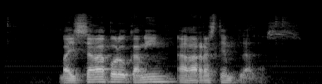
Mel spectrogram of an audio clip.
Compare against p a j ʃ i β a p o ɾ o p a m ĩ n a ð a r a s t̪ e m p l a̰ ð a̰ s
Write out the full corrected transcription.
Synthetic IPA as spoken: b a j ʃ a β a p o ɾ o k a m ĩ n a ɣ a r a s t̪ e m p l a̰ ð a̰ s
